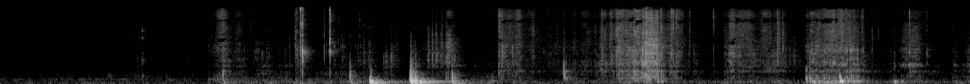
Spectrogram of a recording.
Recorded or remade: recorded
